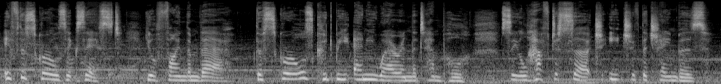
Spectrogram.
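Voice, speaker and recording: A woman's voice: mid-range voice, moderate pace, hardly any pauses, music in the background, natural voice. A woman voicing an earnest, learned female scholar who explains spells and gives quest directions in a game. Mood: explanatory. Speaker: quest giver.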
